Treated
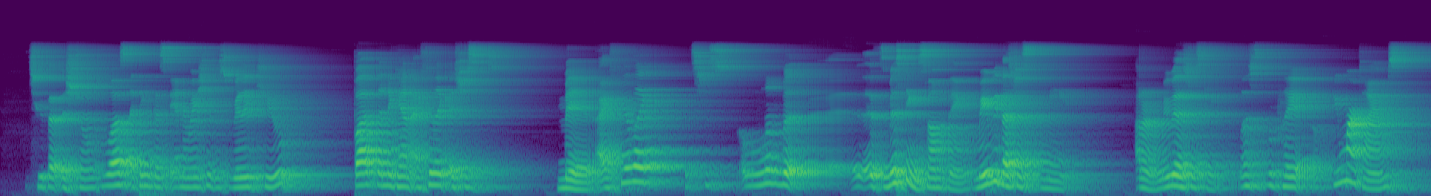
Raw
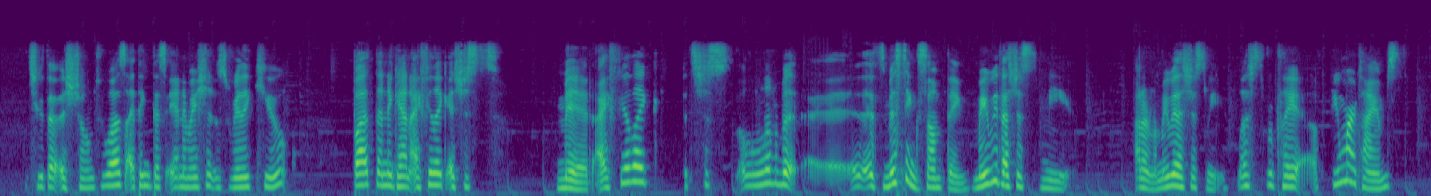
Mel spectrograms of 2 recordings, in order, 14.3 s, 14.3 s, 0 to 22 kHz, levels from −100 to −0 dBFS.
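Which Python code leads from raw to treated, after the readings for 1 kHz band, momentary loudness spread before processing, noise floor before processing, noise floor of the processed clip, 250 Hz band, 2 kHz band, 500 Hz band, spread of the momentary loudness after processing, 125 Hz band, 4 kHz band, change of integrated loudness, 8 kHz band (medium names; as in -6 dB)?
-1.5 dB, 14 LU, -72 dBFS, -55 dBFS, -4.0 dB, 0.0 dB, -2.5 dB, 11 LU, -4.0 dB, -1.0 dB, -3.0 dB, 0.0 dB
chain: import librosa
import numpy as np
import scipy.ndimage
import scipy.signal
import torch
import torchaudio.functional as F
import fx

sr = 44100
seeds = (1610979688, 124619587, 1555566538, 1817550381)

y = fx.spec_trails(x, sr, decay_s=1.74)
y = F.gain(torch.from_numpy(y), -7.0).numpy()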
